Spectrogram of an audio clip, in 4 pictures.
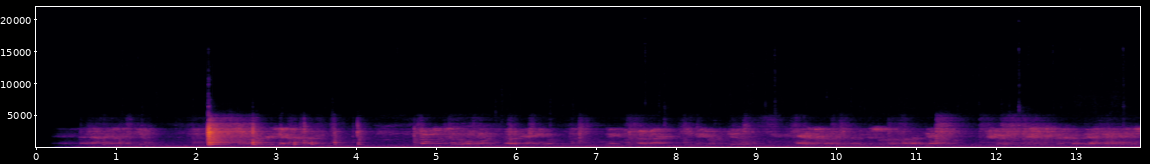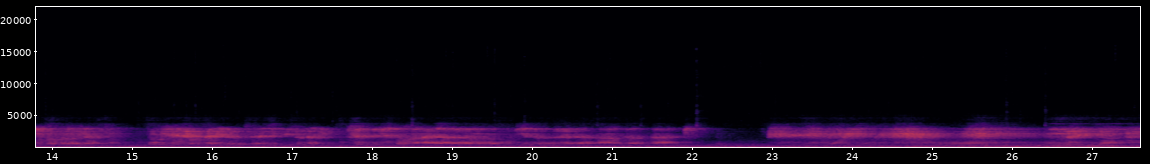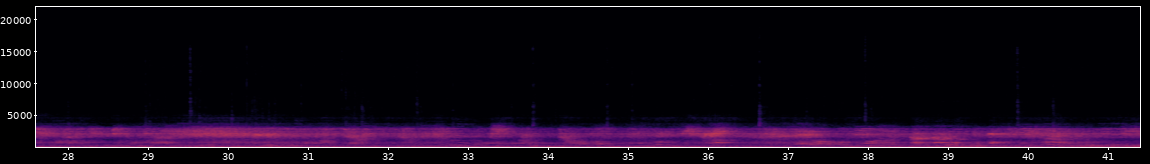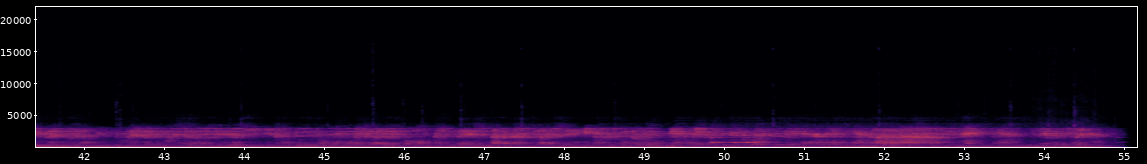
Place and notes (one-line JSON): {"title": "Sint-Jans-Molenbeek, Belgium - Broken intercom", "date": "2013-03-24 18:12:00", "description": "A broken intercom was transmitting the sounds from the interior of a flat into the public space of the road. The sound was treble-heavy and could be heard from a surprising distance. Recorded with EDIROL R09 amd onboard microphones, sat on a piece of the door very close to the intercom.", "latitude": "50.85", "longitude": "4.32", "altitude": "38", "timezone": "Europe/Brussels"}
